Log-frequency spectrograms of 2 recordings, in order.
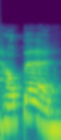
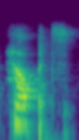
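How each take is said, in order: First: The ending is an extra separate syllable. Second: The ending is a short T sound. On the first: The speaker calls it wrong. "Not help ed" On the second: The speaker calls it right. "it has a T sound at the end with the E D"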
